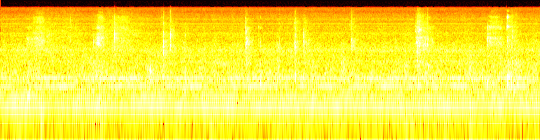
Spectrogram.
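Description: A toddler sucking on a sippy cup, making short sucking and slurping noises and breaths about once a second, over a steady low hum.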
